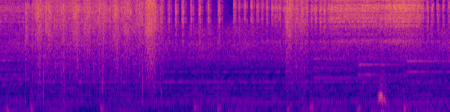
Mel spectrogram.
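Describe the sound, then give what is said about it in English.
A dry, buzzing rattle mixed with a steady hiss, like a video game snake, running for several seconds over a dense bed of game music and rhythmic mechanical clicks. “Jump over the snake.”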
